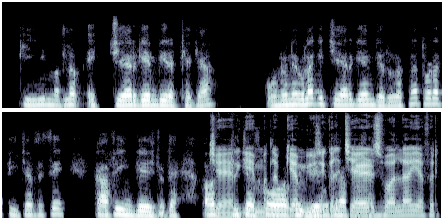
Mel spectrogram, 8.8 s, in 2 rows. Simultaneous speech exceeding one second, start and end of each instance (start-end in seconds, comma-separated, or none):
6.5-8.3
